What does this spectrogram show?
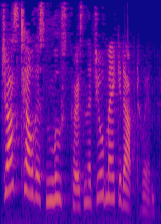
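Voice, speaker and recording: An actress playing a loyal, spirited young secretary, earnest and coaxing, in old radio comedy-drama style. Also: female voice, a little high, big pitch swings, fairly quick. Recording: dull, band-limited old radio recording.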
